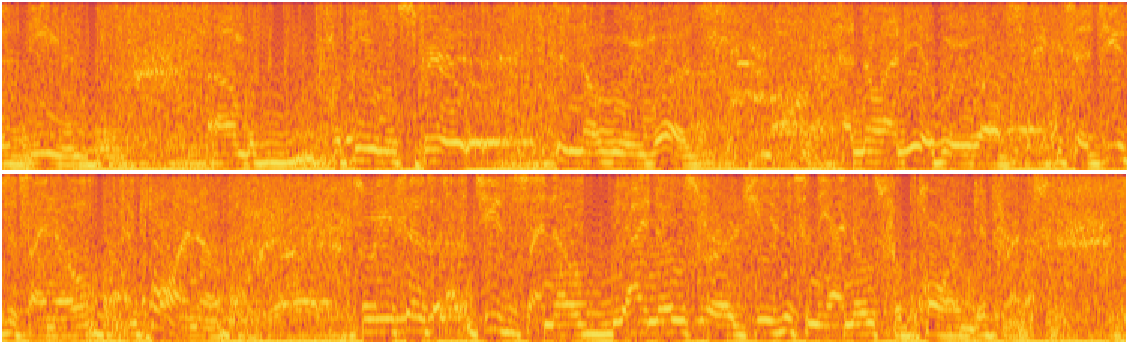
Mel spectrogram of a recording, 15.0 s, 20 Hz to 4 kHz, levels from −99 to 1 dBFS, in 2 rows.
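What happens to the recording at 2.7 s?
At 2.7 s you're hearing companded audio read as linear, and it runs through the whole clip. The mu-law bytes are played as plain 8-bit samples without expansion, so quiet sound blows up to be as large as loud sound. Expect loud, buzzy distortion and heavy noise in pauses.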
